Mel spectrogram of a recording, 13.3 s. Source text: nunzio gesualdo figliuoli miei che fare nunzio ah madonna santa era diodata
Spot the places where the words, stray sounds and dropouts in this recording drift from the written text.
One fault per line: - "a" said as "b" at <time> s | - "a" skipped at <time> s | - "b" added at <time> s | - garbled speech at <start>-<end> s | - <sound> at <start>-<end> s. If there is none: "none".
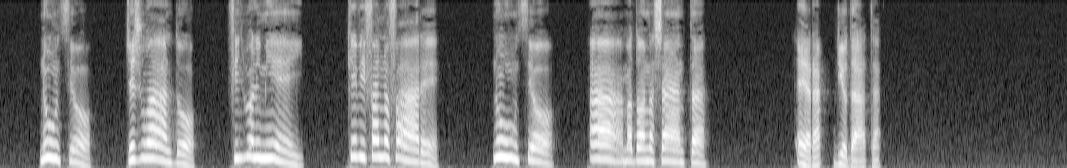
- "vi fanno" added at 4.5 s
